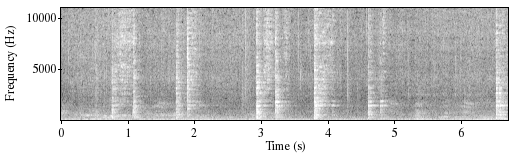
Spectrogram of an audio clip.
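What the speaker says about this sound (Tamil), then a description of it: "துருவி வச்ச தேங்காயை போட்டு ஒரு வதக்கி" Onions and grated coconut sautéing in a pan as they are stirred, a steady close sizzle broken by repeated sharp scraping strokes of the spoon, with no voices.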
